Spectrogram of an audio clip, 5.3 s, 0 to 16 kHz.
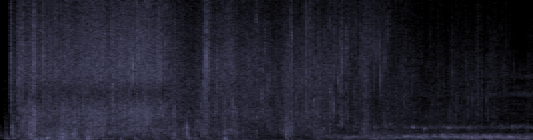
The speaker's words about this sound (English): This isn't just any old swimming pool, it's the Neutral Buoyancy Lab, located at NASA's Johnson Space Center in Houston, Texas. This special pool contains 6.2 million gallons of water, enough to fit nine Olympic sized pools inside.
